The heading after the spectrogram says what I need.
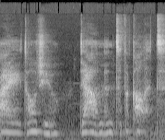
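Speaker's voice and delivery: creepy, eerie, unsettling voice. A nameless voice tells a group to come down to it: creepy voice. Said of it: "Creepy voice".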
